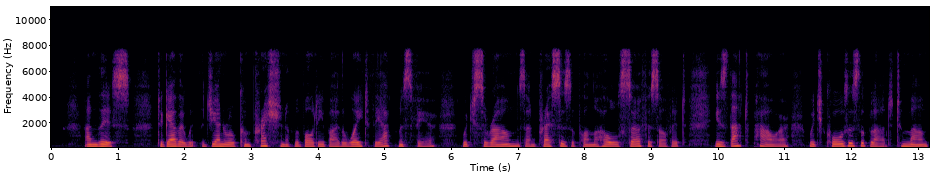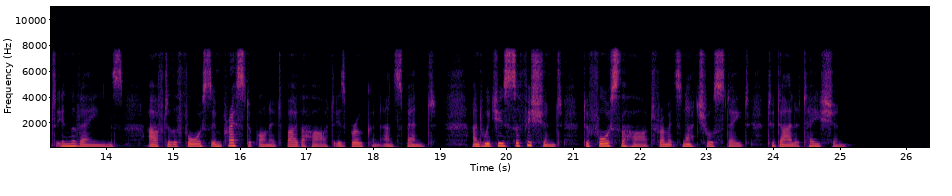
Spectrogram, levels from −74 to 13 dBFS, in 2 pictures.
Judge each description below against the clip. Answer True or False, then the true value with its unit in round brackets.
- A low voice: False (155 Hz)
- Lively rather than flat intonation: False (3.3 semitones)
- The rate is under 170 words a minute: True (150 wpm)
